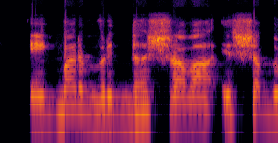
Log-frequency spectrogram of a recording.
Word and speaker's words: वृद्धश्रवाः: बढ़िया, अच्छा उच्चारण है। एक बार वृद्धश्रवा इस शब्द को पुनः उच्चारित कीजिए।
